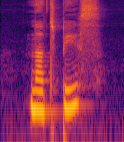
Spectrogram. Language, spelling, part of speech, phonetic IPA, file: Czech, nadpis, noun, [ˈnatpɪs], Cs-nadpis.ogg
- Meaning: 1. heading (the title or topic of a document, article, chapter etc.) 2. caption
